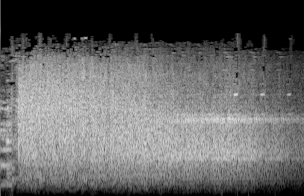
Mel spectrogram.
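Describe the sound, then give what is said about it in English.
A single gunshot in a sewer: a sharp onset opens into a loud, long, roaring reverberant wash that holds for several seconds before fading out, with no talk. “That was the shot that killed Harry Lime.”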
